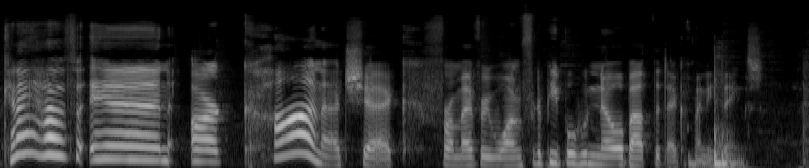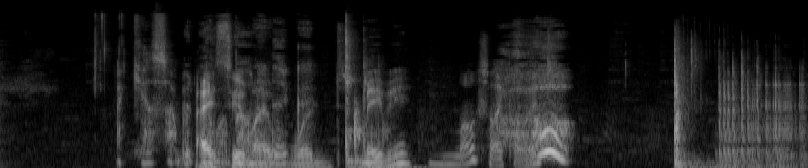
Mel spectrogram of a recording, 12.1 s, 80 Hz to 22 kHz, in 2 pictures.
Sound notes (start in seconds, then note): 6.9 whispering; 8.6 dice clacks; 8.6 fantastic, 100/10 wonderful dice noises; 9.8 gasps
